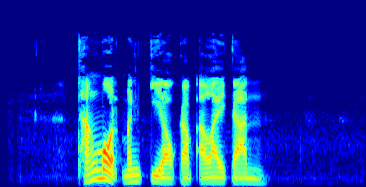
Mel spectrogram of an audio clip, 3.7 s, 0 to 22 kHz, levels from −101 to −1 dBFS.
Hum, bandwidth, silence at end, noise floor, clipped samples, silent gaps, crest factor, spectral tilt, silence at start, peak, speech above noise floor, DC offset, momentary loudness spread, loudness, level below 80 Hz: none; 10 kHz; 1.05 s; -83 dBFS; under 0.1%; none; 22 dB; -6 dB/octave; 0.8 s; -10 dBFS; 53 dB; under 0.1%; 11 LU; -31 LUFS; -80 dBFS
